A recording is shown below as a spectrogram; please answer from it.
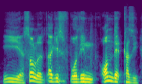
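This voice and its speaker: Upbeat New Zealand podcast host. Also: male voice, medium pitch, moderate pace. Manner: upbeat, animated, calls guest "brother". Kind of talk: casual interview chat.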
